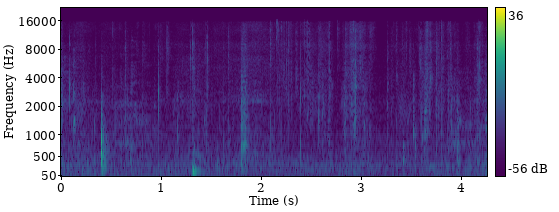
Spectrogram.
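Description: A chocolate bar's wrapper, paper sleeve and foil, crinkling faintly as it is unwrapped, with a few scattered crackles.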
